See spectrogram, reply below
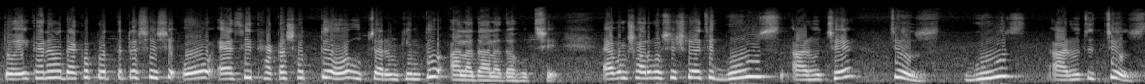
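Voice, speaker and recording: High-voiced woman teaching English pronunciation. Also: lively intonation, moderate pace, darkish tone. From Bangladesh. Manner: patient, explains pronunciation word by word with spelling. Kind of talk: online class lesson.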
